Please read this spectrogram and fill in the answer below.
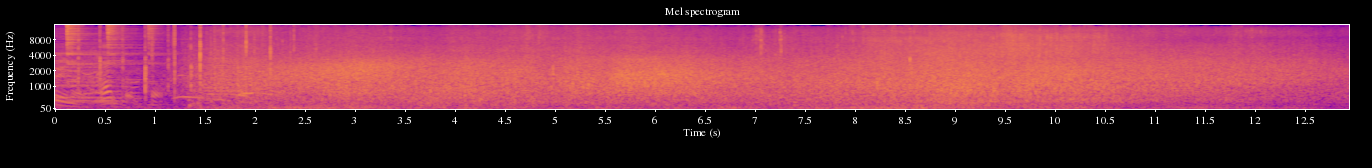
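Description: Sea surf washing in over a shingle beach of pebbles, a steady rush that swells and eases in slow surges about every three seconds.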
